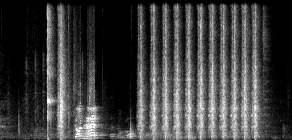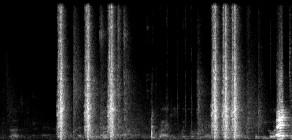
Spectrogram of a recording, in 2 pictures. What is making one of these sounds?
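Guns fire rapid bursts of shots close by.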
